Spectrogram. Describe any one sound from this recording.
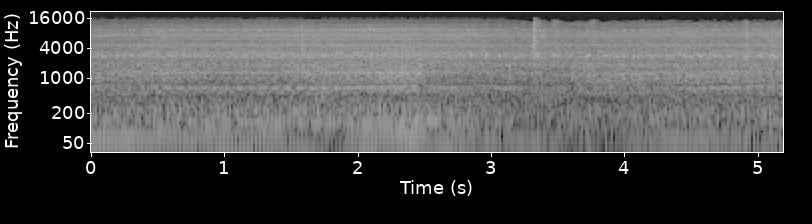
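A truck engine rumbles steadily at idle, louder at first and easing off slightly.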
